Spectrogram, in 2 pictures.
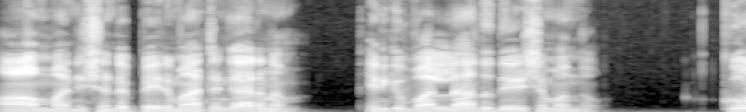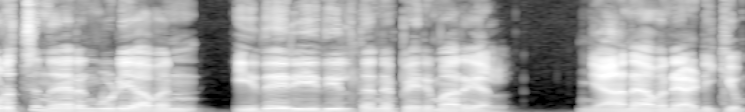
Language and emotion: Malayalam, angry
